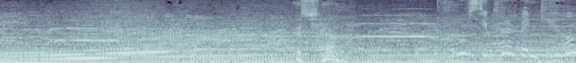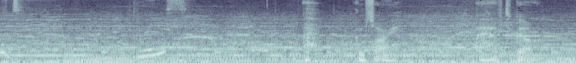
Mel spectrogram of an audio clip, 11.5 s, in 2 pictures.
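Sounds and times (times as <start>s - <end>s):
car engine accelerating away: 0.0s - 4.5s
faint tire squeal: 0.0s - 4.8s
speech: 3.0s - 3.6s, 4.7s - 8.2s, 9.4s - 11.4s.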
